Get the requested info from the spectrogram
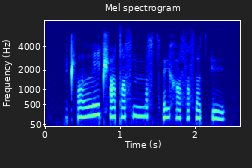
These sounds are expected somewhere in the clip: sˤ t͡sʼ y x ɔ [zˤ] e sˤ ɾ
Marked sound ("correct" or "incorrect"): incorrect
